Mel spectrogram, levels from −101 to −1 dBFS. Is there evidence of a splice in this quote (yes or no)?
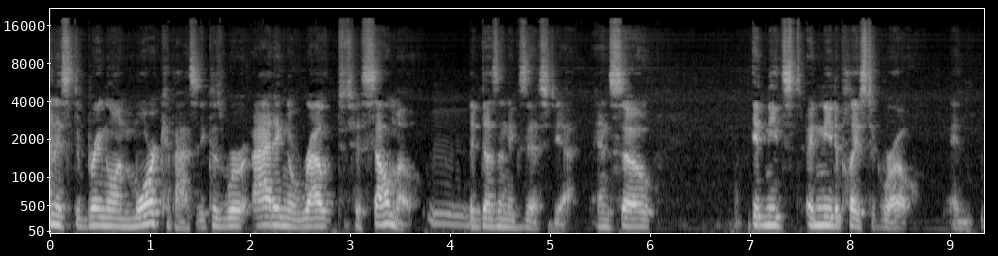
no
